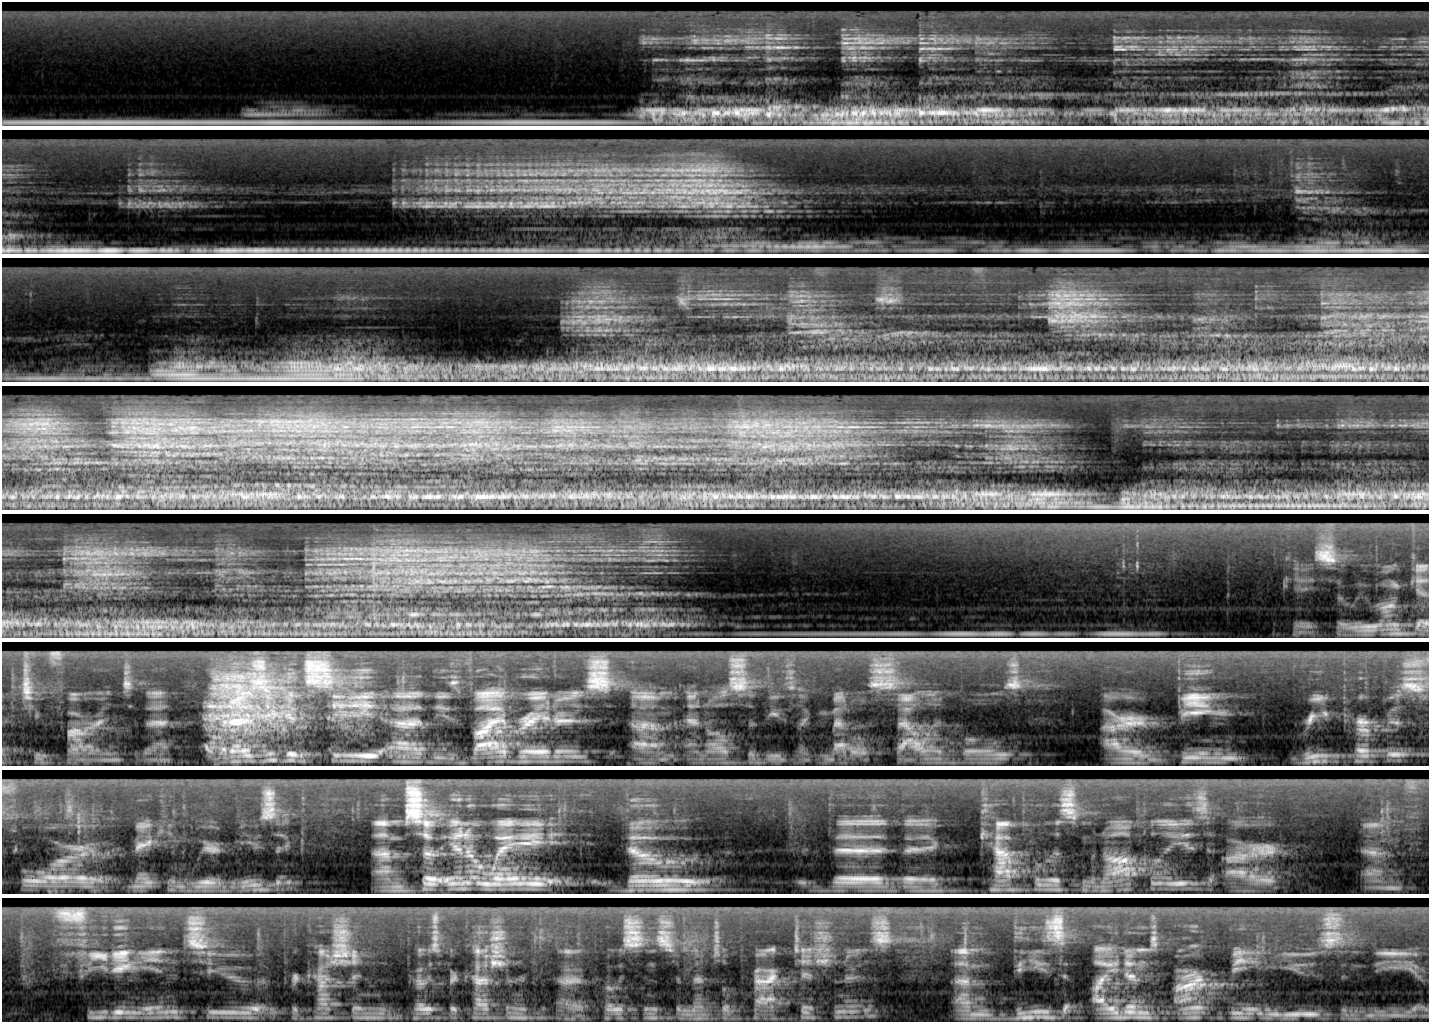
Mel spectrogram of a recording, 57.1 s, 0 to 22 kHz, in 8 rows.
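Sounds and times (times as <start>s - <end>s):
vibrators buzzing on metal bowls: 0.0s - 57.0s.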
